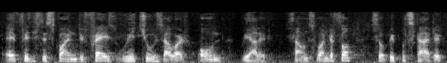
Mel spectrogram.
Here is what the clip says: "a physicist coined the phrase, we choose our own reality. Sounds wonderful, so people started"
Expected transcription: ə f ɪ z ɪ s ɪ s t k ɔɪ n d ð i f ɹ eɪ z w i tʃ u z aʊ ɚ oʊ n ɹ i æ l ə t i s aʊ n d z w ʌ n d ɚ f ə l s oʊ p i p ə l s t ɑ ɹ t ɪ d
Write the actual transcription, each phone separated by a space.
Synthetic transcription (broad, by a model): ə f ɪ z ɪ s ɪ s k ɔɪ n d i f ɹ eɪ z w i tʃ u z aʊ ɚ oʊ n ɹ i æ l ə t i s aʊ n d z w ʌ n d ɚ f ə l s oʊ p i p ə l s t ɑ ɹ t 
